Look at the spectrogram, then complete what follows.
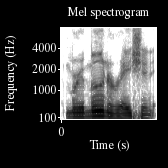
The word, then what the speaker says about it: remuneration: And then here it says remoon with an M. Remuneration is still the only correct version.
